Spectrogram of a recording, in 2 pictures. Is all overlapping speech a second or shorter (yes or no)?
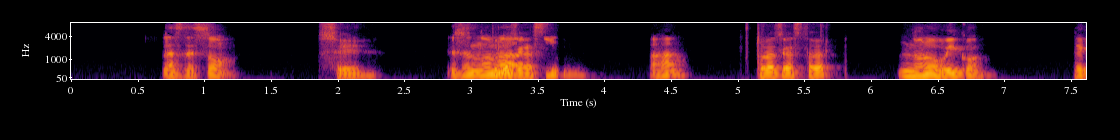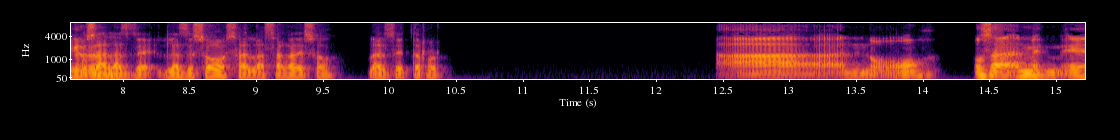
yes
